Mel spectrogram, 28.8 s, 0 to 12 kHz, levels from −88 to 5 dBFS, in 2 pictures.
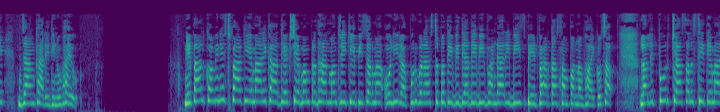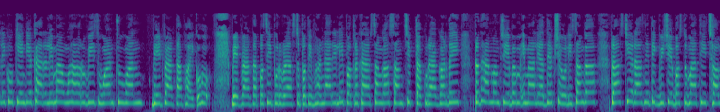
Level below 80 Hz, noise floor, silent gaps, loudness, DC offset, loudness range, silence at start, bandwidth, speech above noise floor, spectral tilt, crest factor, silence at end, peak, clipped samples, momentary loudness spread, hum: -70 dBFS; -85 dBFS; none; -25 LUFS; under 0.1%; 1 LU; 0 s; 8 kHz; 61 dB; -3 dB/octave; 20 dB; 0 s; -4 dBFS; under 0.1%; 5 LU; none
